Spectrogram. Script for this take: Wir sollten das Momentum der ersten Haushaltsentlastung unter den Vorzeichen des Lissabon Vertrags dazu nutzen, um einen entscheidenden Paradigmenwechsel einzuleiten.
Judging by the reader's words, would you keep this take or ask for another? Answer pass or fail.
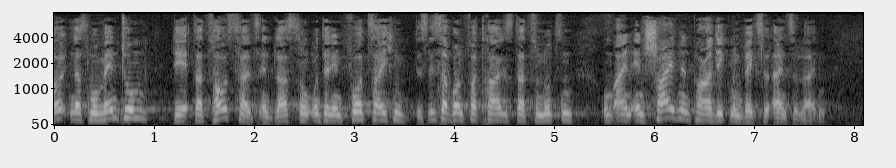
fail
